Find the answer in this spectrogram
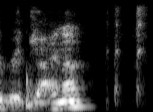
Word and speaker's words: Regina: I'm actually thinking in a year or so about relocating to Regina. The town that rhymes with fun.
